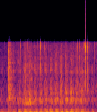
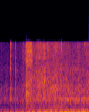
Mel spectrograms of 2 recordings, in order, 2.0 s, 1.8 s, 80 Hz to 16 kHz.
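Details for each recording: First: Barrel woodstove with modified air intake, pipe at about 600 degrees: deep, steady low rumble with crackles and pops, stove drawing hard and burning vigorously; normal strong draft roar. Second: Homemade barrel woodstove with modified air intake, door opened slightly; low uneven rumble with crackles swelling from the firebox as the fire struggles for air; air-starved combustion rumble.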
